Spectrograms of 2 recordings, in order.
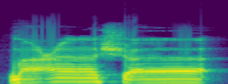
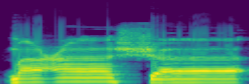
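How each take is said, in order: No difference in how they are said.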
